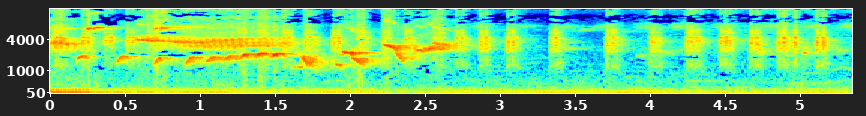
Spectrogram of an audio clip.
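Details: Female sooty-headed bulbul in energetic song: clipped rising notes tumble out one after another, then fade into a quick train of rough, rasping pulses roughly four per second.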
